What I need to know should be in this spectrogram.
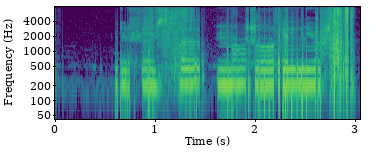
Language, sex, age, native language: Icelandic, male, 11, Polish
